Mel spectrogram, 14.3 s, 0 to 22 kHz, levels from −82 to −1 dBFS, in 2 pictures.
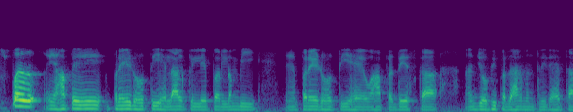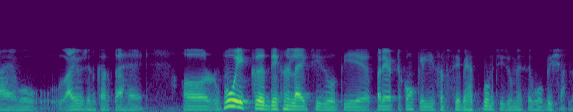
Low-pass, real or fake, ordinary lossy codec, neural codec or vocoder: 3.6 kHz; real; Opus, 24 kbps; none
